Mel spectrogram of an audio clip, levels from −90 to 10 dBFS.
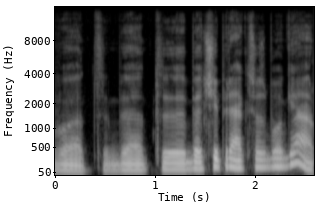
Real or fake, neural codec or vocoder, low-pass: real; none; 14.4 kHz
